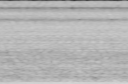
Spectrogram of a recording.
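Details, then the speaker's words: Baleno cold start in December winter, no throttle applied: steady even hum at high cold idle RPM that gradually drops by itself; no grinding, normal warm-up idle. "तो भाई देखो RPM कितने ज्यादा RPM हो रहे हैं। अभी देखो अब धीरे-धीरे अपने आप कम हो जाएंगे।"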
